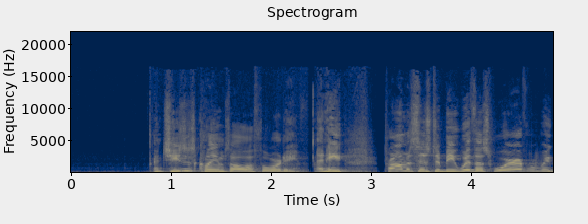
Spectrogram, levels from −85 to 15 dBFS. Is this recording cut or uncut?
cut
